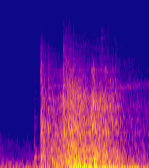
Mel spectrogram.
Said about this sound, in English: Here it is. Open this hatch.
